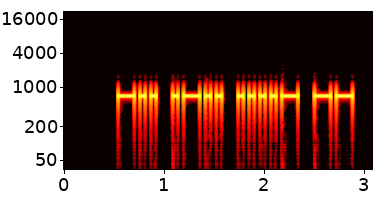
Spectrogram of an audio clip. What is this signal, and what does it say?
Morse code, heard as a keyed tone, about 22 wpm, 690 Hz. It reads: DL4M
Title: DXCC-100 Call Signs - 4 Characters - 22wpm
